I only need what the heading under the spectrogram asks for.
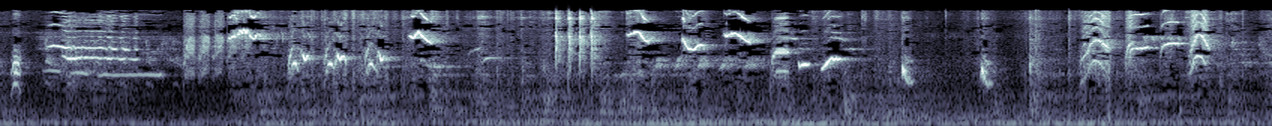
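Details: Rapid high chips and slurred whistles from a forktail provoking rivals, delivered in short uneven bursts with brief gaps throughout.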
